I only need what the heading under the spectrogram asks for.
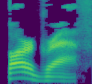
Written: bar graph

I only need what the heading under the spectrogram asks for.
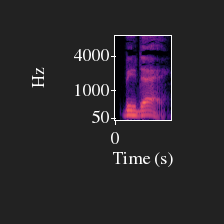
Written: bidet

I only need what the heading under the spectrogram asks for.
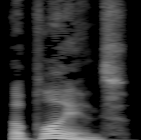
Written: appliance

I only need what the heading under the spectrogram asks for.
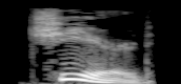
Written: cheered

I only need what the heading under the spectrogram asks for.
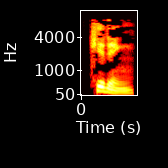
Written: kidding

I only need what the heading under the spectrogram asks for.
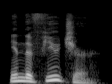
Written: in the future

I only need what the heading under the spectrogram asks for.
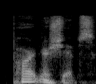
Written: partnerships

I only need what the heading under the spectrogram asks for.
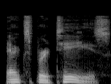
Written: expertise

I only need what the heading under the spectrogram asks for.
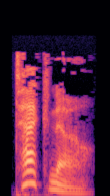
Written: techno

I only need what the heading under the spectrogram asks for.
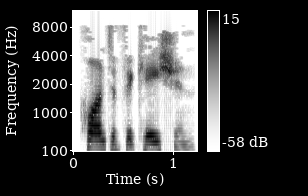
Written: quantification

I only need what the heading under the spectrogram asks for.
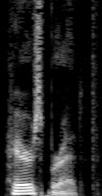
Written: hairsbreadth

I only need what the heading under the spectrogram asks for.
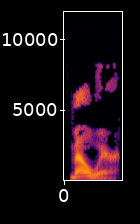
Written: Malware

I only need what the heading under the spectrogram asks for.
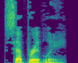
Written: separately

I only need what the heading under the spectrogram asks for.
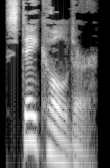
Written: stakeholder

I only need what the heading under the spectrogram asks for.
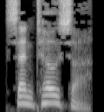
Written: Sentosa

